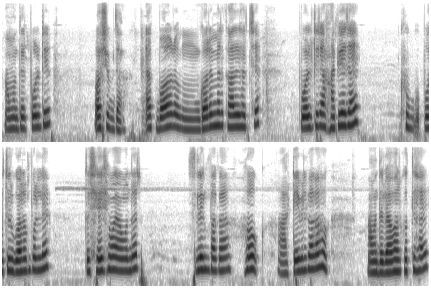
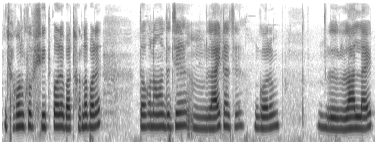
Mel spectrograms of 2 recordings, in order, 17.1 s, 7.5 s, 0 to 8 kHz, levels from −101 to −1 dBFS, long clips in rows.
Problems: constant background noise, continuous background conversations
